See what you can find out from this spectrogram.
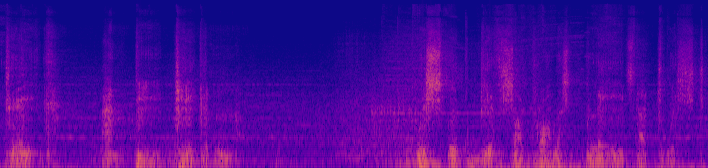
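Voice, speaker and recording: An actor voicing an ancient, menacing undead sorcerer in a video game, speaking in cryptic, portentous riddles with a breathy rasp. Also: male voice, low voice, expressive, drawn-out words, long pauses, full character voice. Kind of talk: video game villain acting. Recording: music behind the voice.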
